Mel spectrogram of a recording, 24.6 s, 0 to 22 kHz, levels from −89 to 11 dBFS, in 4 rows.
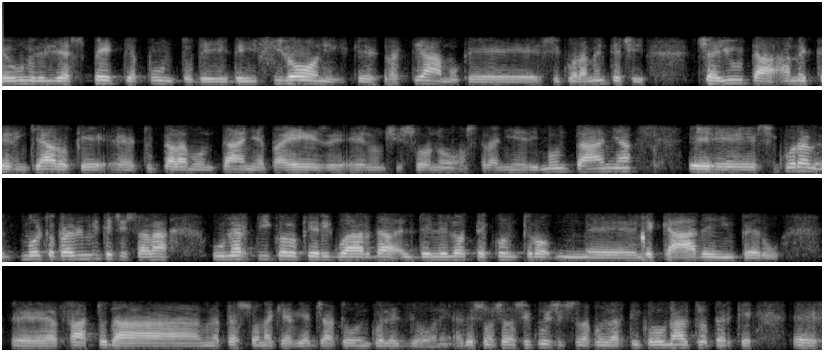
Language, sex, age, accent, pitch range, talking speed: Italian, male, 30-49, native, 120-145 Hz, 180 wpm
